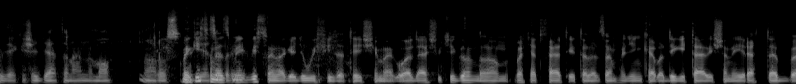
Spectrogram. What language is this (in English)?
Hungarian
